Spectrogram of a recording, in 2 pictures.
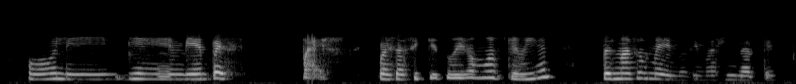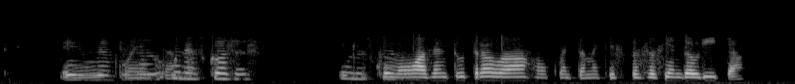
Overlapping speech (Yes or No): Yes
